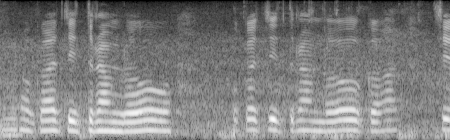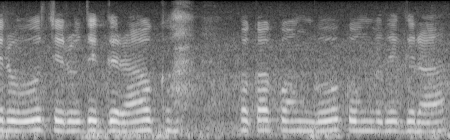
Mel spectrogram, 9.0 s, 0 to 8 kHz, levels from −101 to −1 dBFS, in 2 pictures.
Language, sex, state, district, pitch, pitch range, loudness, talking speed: Telugu, female, Andhra Pradesh, Sri Satya Sai, 210 Hz, 200-215 Hz, -16 LUFS, 85 wpm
